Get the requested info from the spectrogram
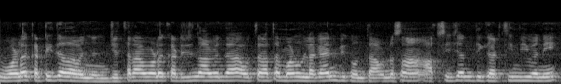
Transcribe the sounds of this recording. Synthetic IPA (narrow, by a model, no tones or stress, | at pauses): ʋɐɽ̃kɐʈĩnːnaʋɐɲənɪ̆d͡ʑeːt̪əɾaʋɐɽ̃kɐʈɪd͡ʑə̃nd̪aːʋẽːn̆d̪aʊt̪ɾat̪ɐmaːɳ̤ũlɐɡaːɪnɪ̆bʱɪkoːn̆t̪ʰaʊnə̆sãa̰ːksid͡ʑənd̪iːɡʱɐɾɪt̪ʰĩːn̆d̪iʋɐɲe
